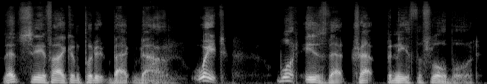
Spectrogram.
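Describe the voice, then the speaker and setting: A man plays a retired war correspondent in an audio drama, older and worn down by life. His voice sits low, in a dry recording with no room around it. He thinks aloud with wry, muttered resignation. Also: sing-song, normal speed, a little mellow, husky, no echo, exaggerated voice. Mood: curious, troubled. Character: world-weary retired war correspondent starting over alone.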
